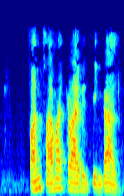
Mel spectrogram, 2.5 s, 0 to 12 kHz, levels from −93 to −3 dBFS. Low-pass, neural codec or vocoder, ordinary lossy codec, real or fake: 7.2 kHz; codec, 16 kHz, 4 kbps, FreqCodec, smaller model; MP3, 32 kbps; fake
